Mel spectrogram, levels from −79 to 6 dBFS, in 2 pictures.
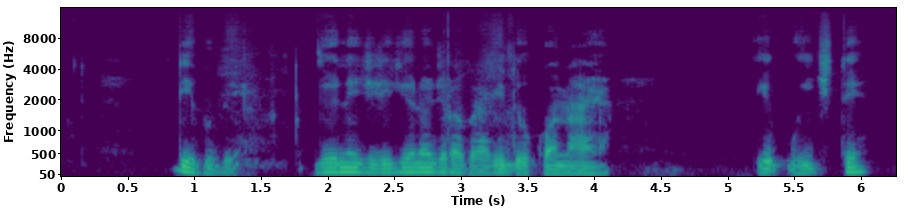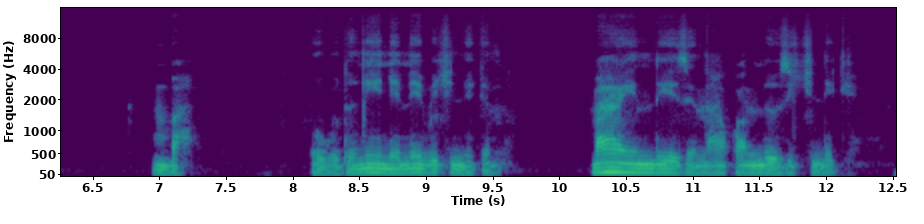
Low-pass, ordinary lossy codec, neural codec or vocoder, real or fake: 14.4 kHz; none; autoencoder, 48 kHz, 128 numbers a frame, DAC-VAE, trained on Japanese speech; fake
